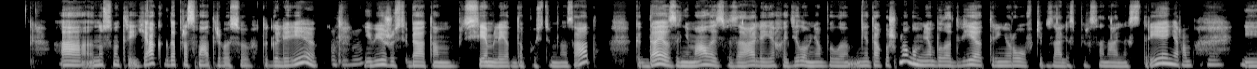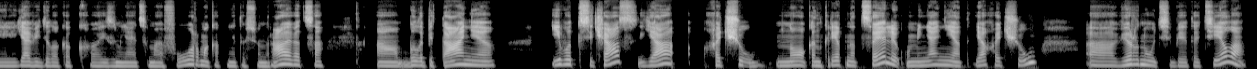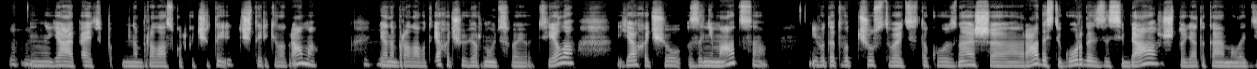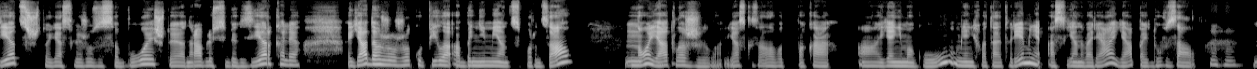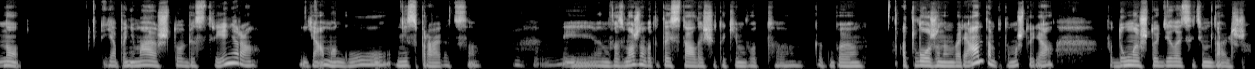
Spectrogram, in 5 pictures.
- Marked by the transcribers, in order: tapping; unintelligible speech
- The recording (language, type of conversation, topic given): Russian, advice, Почему мне трудно регулярно мотивировать себя без тренера или группы?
